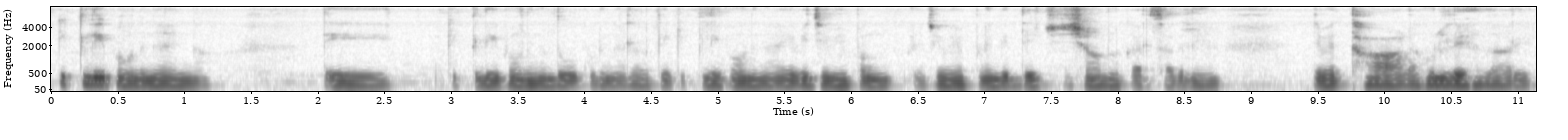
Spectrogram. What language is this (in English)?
Punjabi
